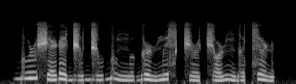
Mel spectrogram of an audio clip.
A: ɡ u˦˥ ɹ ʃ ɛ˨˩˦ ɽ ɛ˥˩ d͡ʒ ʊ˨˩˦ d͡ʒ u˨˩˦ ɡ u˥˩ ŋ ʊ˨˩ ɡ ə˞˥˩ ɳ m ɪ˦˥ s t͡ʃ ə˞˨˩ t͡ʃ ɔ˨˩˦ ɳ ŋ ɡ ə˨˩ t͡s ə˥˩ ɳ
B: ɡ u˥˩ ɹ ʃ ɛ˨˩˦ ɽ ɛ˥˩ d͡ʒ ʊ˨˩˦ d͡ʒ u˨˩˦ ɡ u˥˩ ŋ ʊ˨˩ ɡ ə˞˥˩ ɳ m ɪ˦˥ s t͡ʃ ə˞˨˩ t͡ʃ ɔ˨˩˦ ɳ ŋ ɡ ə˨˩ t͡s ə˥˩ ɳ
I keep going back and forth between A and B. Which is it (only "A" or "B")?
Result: A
